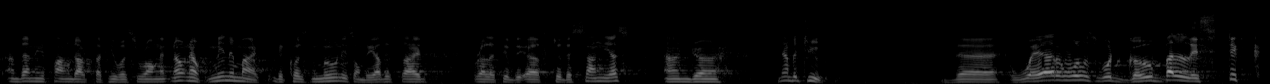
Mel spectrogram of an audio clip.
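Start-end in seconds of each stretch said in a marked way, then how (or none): 1.7-12.6 excited student. Retold or imitated. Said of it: "He said".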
